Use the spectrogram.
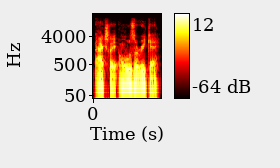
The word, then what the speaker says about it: Onwuzurike: Green Bay Packers, they go Samuel Cosme, Levi Onwuzurike, or it's actually Onwuzurike, and then Amari Rodgers.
